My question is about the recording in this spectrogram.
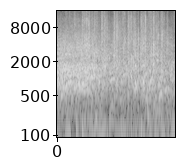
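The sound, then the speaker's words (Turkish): A canned applause sound effect played by a host after greeting the audience: dense, steady clapping from a crowd, mixed with a little laughter, loud and unbroken for the whole stretch, with a low humming tone running underneath. “Burada mesela size merhaba diyorum ve sahte bir alkış efekti basıyorum.”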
